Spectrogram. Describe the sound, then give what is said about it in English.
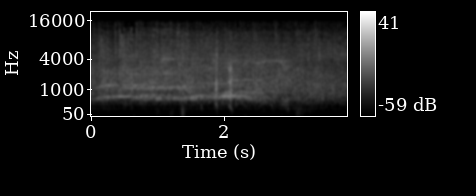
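An audience at a church gathering applauds to welcome a guest speaker to the stage. The clapping is faint and steady and continues without a break. “And you may not have applauded so hard.”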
